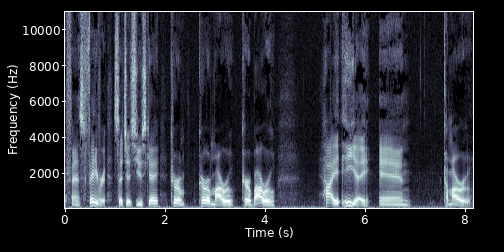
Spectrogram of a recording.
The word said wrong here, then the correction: Kurama: Did I say it right? What was that dude? – Kurama. Okay. – Eric, I was close.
